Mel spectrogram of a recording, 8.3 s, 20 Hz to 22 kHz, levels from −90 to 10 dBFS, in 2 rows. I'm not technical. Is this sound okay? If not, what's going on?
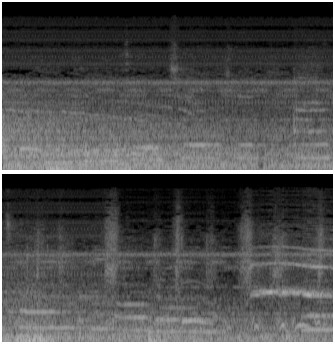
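No, there's timecode bleed from the start to about 5.56 s: a chirpy warble, roughly 1 and 2 kHz, leaking in from a timing signal on a neighbouring cable.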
